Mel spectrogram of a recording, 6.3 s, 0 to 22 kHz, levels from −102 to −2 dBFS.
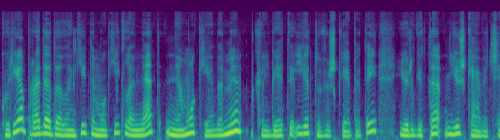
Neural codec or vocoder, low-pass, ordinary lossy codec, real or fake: none; 14.4 kHz; Opus, 24 kbps; real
